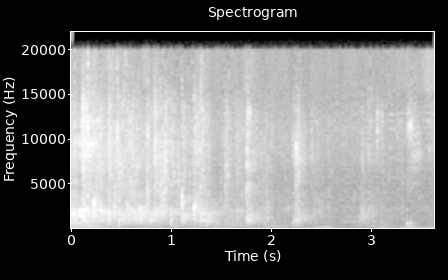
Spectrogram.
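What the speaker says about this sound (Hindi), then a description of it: "आपकी तालियों की जनाब फैयाज खान साहब।" An audience applauds at a mushaira poetry gathering, the clapping loudest at the start and fading, while a speaker's voice talks over it.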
